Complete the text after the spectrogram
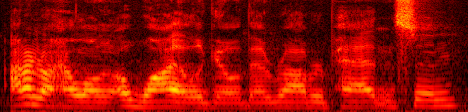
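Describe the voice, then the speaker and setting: Co-hosting a movie review show from a small TV studio, this young man speaks rapid-fire in a fairly high, steady voice. A lapel mic records his casual chatter, which is packed with fillers and restarts.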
